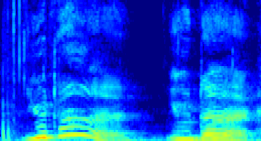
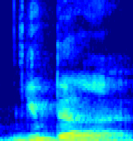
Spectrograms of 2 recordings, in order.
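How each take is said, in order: First: Much higher and louder, triumphant; gleeful you done. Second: Said in the usual way. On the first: Real, not acted. Telling new moms the hard part is over, triumphantly. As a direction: cheer it like the finish line.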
